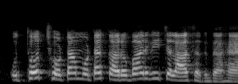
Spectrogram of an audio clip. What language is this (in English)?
Punjabi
